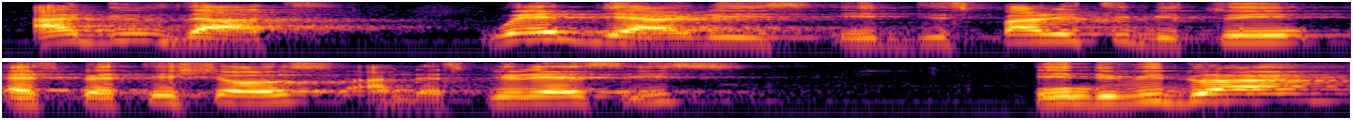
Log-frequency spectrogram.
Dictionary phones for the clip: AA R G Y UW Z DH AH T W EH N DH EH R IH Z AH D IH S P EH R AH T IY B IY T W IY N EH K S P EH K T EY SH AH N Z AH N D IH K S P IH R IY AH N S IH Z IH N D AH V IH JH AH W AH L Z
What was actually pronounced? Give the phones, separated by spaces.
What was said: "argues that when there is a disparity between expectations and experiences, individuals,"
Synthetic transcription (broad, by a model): AA G Y UW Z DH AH T W EH N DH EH R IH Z AH D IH S P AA R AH T IY B IY T W IY N EH K S P EH K T EY SH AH N S AH N D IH K S P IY R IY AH N S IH S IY N D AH V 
